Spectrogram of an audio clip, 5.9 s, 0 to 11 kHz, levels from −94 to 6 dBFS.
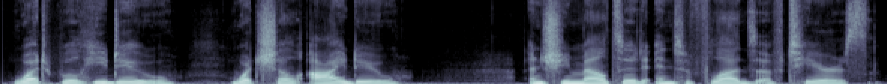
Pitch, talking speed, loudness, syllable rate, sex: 215 Hz, 150 wpm, -18 LUFS, 3.8 syllables/s, female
